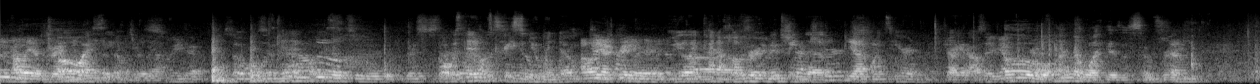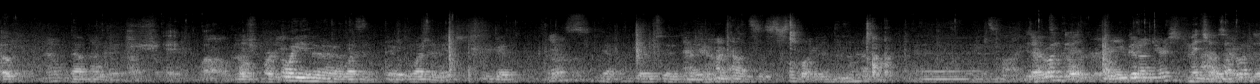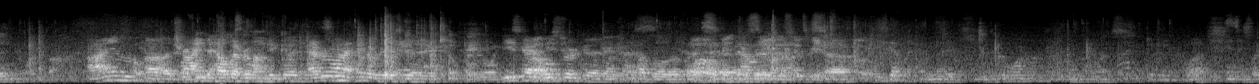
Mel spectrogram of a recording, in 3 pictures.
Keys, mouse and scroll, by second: 13.1 scroll, 13.5 ctrl+z, 14.2 shift+z, 14.3 ctrl+s, 19.6 z, 20.3 z, 21.8 n, 22.0 t, 22.6 shift+middle click, 22.8 scroll up 1, 26.3 scroll up 1, 26.3-26.9 scroll, 27.9 shift+middle click, 28.4 scroll up 1, 31.0 shift+middle click, 36.4 shift+middle click, 36.6 shift+middle click, 37.0 Tab, 37.4 a.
